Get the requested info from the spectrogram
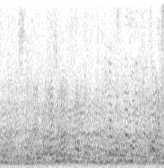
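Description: Many children's voices chattering at once, a steady overlapping babble with no clear words.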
